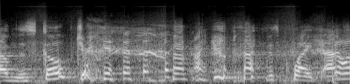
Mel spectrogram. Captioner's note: panelists laughing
